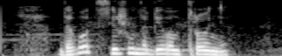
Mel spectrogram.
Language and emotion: Russian, positive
